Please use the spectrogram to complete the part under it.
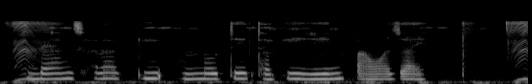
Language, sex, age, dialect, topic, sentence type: Bengali, female, 18-24, Rajbangshi, banking, question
